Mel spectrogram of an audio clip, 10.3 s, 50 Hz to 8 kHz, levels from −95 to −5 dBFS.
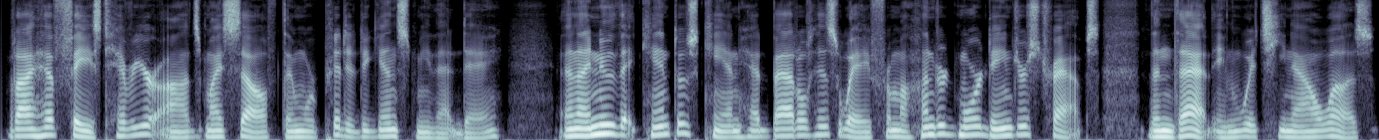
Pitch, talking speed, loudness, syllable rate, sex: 135 Hz, 215 wpm, -20 LUFS, 5.1 syllables/s, male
